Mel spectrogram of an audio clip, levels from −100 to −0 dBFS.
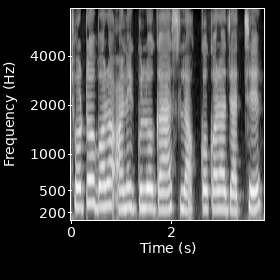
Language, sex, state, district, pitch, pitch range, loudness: Bengali, female, West Bengal, Alipurduar, 260 Hz, 245-275 Hz, -12 LUFS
